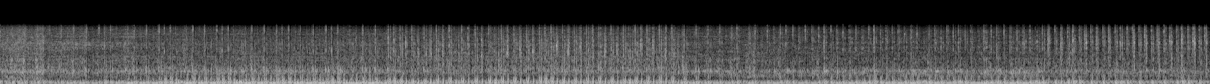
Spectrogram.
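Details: Evolution Sportster V-twin after a carburetor fix: even loping idle at about four firing beats a second with no pops or backfires; the earlier backfiring was likely from the plugs.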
